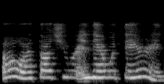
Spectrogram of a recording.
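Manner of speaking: put-on sweet, high, little voice with American accent. Retelling a woman's reply to a man asking why she didn't call, sweet little American voice. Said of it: "she in her little sweet little American voice".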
